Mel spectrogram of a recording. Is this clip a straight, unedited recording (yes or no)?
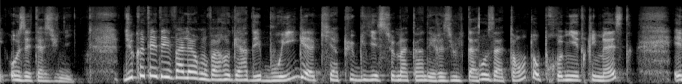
no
